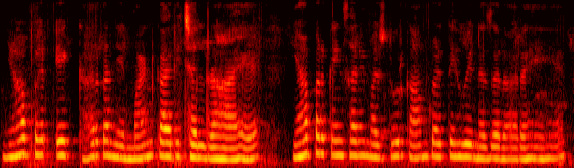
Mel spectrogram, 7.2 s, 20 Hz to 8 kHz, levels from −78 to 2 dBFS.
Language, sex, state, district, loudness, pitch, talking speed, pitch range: Kumaoni, female, Uttarakhand, Tehri Garhwal, -31 LUFS, 230 Hz, 185 wpm, 205-255 Hz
